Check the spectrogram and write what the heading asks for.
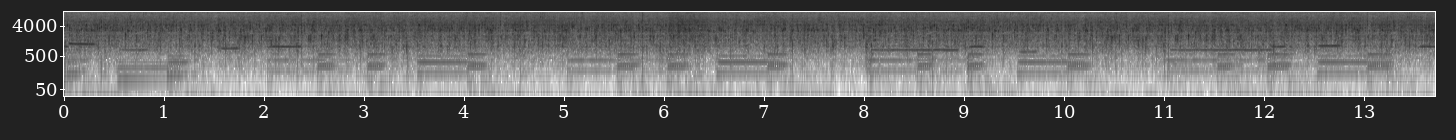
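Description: Steady sizzling and crackling of food frying in oil in a pan, over a simple background melody of short notes.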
